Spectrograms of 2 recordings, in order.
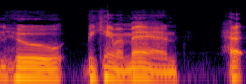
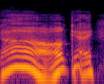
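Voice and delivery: surprised; 9 semitones higher than usual. Retold or imitated. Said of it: "we were like".

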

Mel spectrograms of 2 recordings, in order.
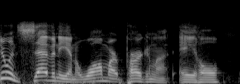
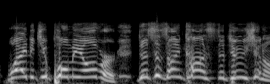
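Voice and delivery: high-pitched, louder mock outrage; mock a driver protesting the stop in a raised voice; indignant protest; 4 dB louder than usual. Driver objecting to being pulled over, high indignant protest.

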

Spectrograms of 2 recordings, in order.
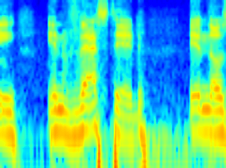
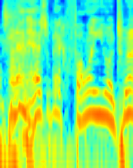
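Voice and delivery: fast, high question with "you" in disbelief; incredulous question; 7 semitones higher, much faster than usual. Retold or imitated. Friend doubting the news about "you", incredulous question. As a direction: ask quickly about "you", pitched up, incredulous.

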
